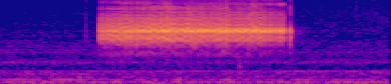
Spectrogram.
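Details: Male dart frog, one of two males facing off: a single buzzy trill of about one second made of rapid even pulses, steady in pitch, over faint background hum.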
